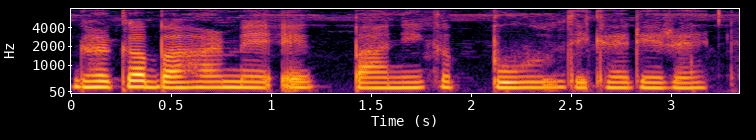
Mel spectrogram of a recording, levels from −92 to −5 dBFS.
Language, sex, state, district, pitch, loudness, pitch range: Hindi, female, Arunachal Pradesh, Lower Dibang Valley, 195 Hz, -19 LUFS, 190-205 Hz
